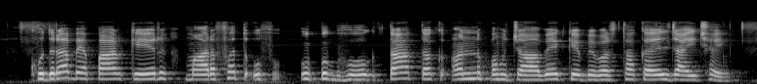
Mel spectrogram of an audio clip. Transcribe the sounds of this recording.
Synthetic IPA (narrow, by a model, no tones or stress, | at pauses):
kʰud̪ɾabjapaɾkeɾmaɾpʰət̪ | upəbʱoɡt̪at̪əkənːəpəɦũt͡ʃaβekebjəβəst̪ʰakəld͡ʒajt͡ʃʰɛ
